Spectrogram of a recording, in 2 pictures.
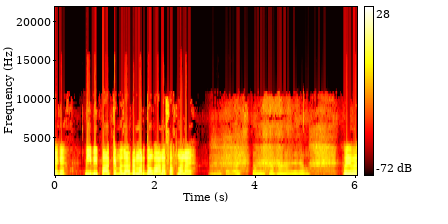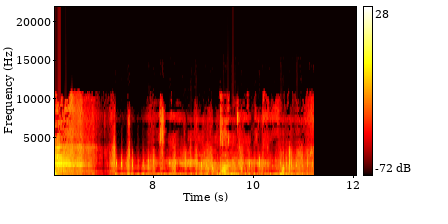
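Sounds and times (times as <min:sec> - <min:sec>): footsteps on stony ground: 0:06.6 - 0:11.2
wind rumble on microphone: 0:07.2 - 0:11.2.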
